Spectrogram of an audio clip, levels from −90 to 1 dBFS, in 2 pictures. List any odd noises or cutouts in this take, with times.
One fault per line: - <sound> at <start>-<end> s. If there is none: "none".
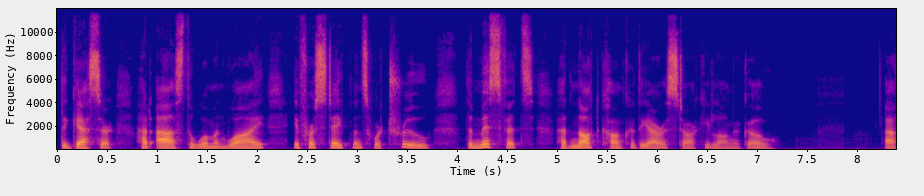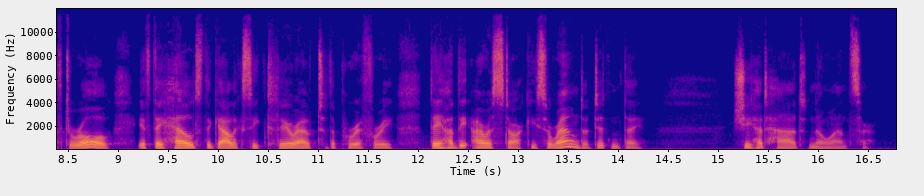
none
